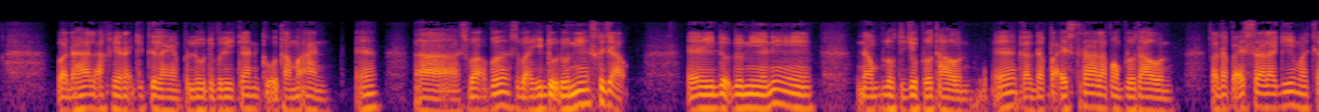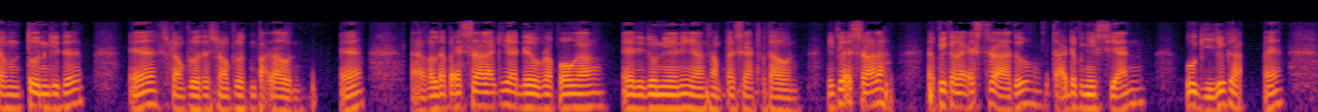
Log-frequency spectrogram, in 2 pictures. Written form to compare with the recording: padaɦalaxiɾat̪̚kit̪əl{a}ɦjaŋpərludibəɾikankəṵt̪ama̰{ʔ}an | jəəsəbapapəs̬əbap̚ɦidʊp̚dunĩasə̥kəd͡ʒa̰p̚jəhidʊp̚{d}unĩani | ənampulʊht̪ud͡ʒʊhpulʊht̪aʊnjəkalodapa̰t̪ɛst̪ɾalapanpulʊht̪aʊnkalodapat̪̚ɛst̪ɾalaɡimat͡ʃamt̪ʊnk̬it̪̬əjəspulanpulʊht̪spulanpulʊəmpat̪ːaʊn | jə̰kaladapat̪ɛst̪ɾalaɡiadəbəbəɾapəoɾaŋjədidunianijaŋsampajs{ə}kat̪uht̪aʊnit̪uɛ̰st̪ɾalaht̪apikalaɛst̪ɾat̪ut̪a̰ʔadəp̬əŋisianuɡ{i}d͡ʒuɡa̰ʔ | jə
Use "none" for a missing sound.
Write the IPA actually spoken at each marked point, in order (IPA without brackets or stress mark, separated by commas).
a, ʔ, d, ə, i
